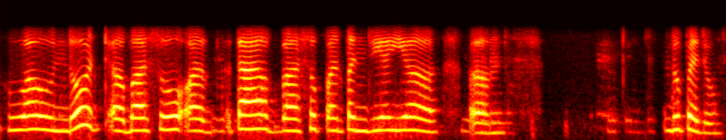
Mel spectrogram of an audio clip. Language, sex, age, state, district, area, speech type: Sindhi, female, 18-30, Delhi, South Delhi, urban, conversation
